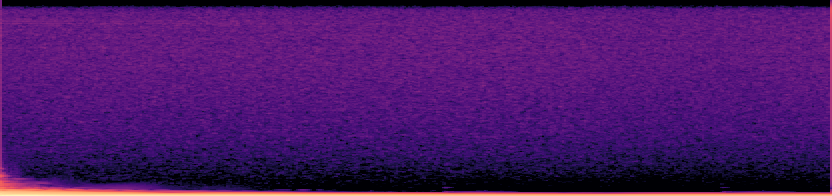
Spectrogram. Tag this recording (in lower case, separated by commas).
musical instrument, music, bass guitar, plucked string instrument, guitar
